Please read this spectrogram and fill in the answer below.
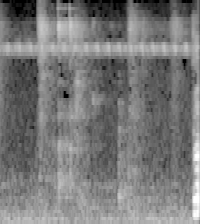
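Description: A cricket's steady, high-pitched trill in the background, with a few faint scratchy strokes of a marker on a whiteboard.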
